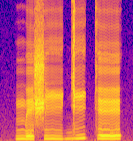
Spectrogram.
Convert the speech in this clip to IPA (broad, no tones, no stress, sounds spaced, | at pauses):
m e ʃ iː ɟ i k e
